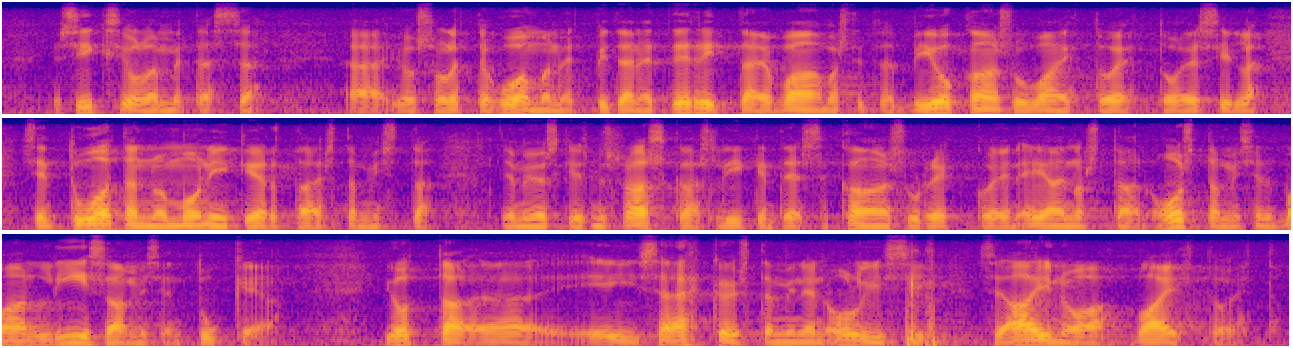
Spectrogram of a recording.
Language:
Finnish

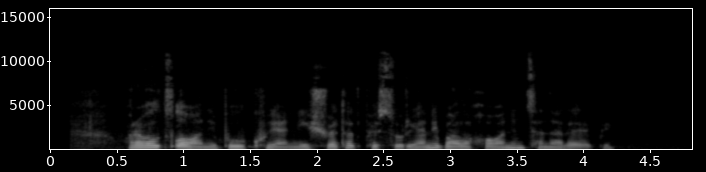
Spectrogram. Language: Georgian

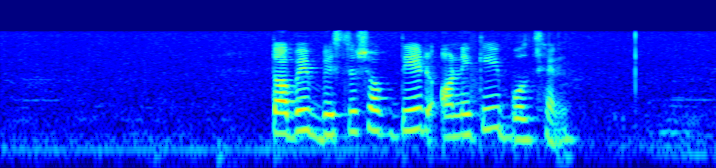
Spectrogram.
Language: Bangla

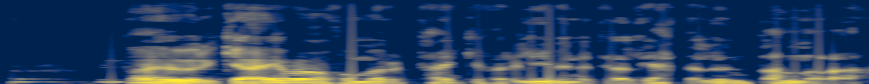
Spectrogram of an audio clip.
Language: Icelandic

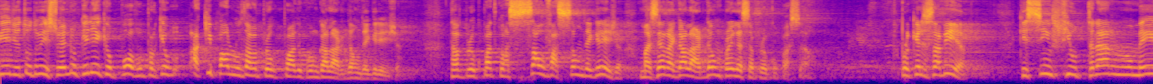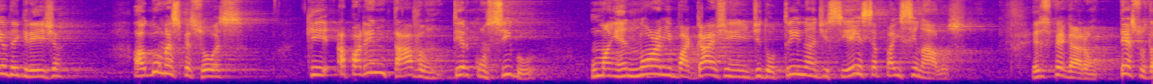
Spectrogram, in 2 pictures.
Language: Portuguese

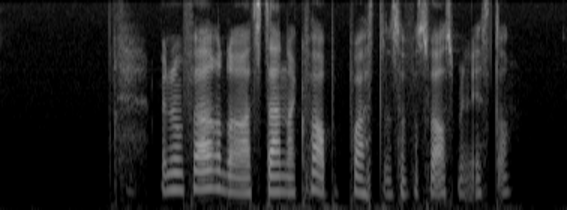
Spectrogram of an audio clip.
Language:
Swedish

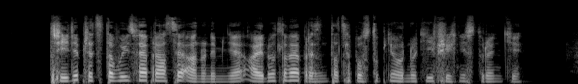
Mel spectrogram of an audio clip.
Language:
Czech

